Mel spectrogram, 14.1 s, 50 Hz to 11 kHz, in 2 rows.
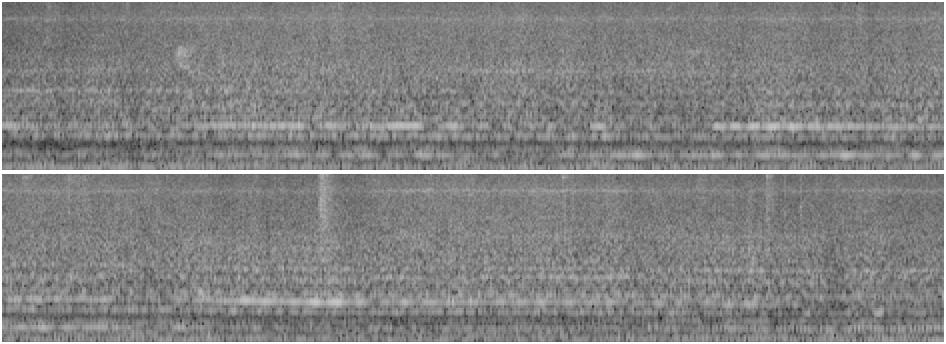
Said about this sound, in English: This is the sounds of public transit. We're now in South Ottawa, 1997 Airport at Greenborough Station, O Train.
